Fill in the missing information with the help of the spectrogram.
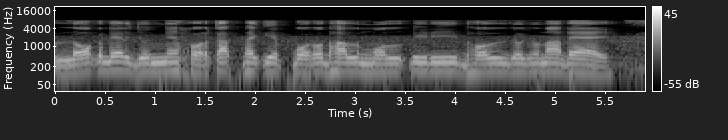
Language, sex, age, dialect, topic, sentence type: Bengali, male, 25-30, Jharkhandi, banking, statement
